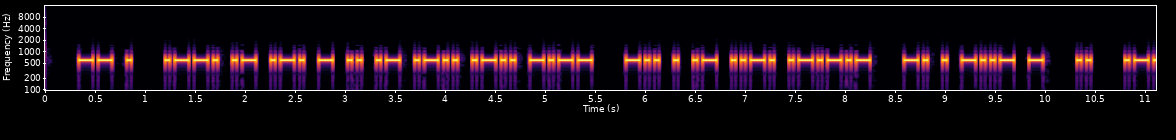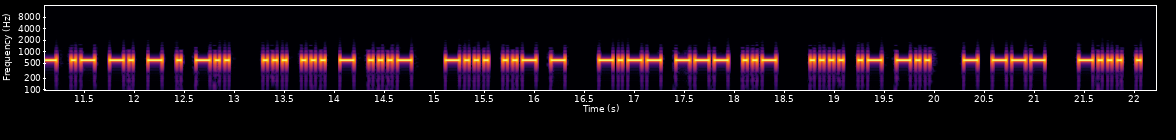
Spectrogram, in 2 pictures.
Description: Morse code, heard as a keyed tone, about 25 wpm, 600 Hz. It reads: ME PARTIALLY DEAF. NEXT I WANTED SSTV BUT YOU HAD TO BE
